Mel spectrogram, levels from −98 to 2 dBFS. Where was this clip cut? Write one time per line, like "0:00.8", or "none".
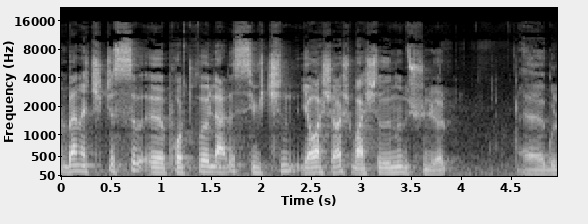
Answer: none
